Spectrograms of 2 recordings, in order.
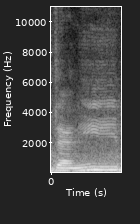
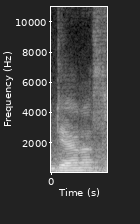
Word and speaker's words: Danis: And so technically my name should be pronounced Dani, but I've been going under Danis forever because if a person is English speaking, you say Dani, they'll spell it incorrectly.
